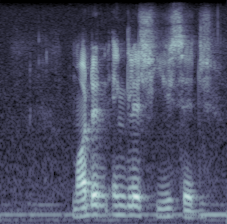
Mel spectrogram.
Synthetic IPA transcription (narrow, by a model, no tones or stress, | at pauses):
mɔdənɪ̃ŋɡlɪʃjuːsɪd͡ʒ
